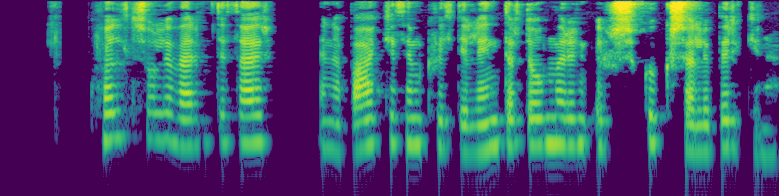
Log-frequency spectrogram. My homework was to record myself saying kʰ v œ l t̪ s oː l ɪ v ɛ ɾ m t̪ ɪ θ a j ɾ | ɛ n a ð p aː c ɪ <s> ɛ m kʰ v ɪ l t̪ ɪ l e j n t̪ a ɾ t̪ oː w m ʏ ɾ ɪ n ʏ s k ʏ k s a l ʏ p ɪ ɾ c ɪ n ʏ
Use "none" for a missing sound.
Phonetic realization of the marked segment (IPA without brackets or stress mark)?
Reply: θ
